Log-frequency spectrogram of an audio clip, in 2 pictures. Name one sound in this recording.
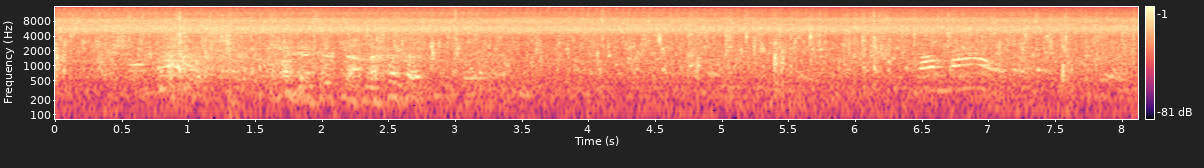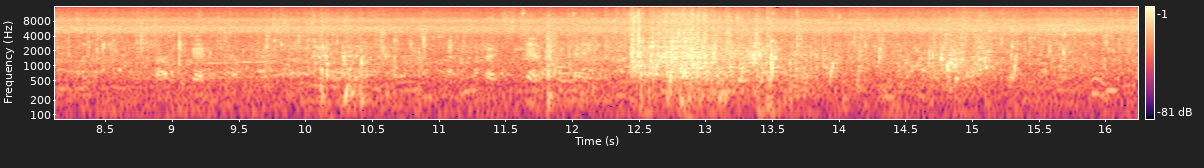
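A monkey paddles through water with soft splashing.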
